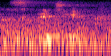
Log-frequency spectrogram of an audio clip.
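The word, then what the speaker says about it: Sgriccia: And when we were shooting it, Phil, our director, Snitchy, as his last name I think is pronounced.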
